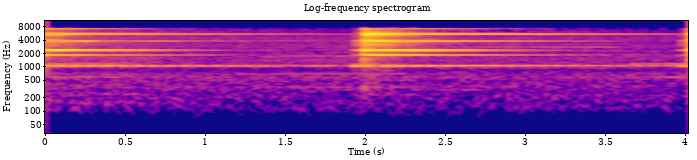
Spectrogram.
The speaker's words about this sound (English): And the tolling of the fire bell to remember those who made the ultimate sacrifice for their duty.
